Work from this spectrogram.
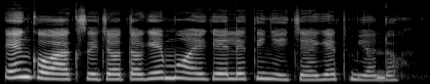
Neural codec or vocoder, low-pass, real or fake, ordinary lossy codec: none; none; real; none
